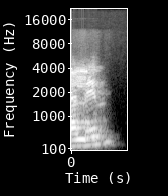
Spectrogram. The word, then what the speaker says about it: Allen: estoy como mi nombre alguien con doble l Allen se pronuncia Allen hay en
